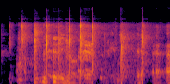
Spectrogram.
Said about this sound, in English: is there anyone in GCW that you're looking forward to slapping up like Cameron with the K just did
